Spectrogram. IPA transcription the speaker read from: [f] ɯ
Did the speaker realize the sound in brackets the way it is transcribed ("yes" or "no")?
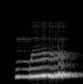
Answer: no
